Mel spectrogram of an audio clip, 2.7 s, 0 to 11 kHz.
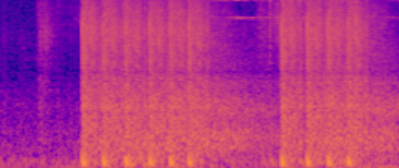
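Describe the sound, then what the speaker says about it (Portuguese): Gunfire in a Call of Duty Black Ops 2 match plays as two rapid bursts of automatic rifle shots, loud and close, each a string of punchy cracks with a ringing tail. "é muito tiroteio aqui, velho"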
